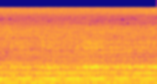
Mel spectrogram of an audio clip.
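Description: Steady machinery hum with a hiss over it, like fans, motors or pumps running in a machine shop, with a low electrical hum tone throughout.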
